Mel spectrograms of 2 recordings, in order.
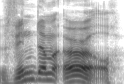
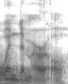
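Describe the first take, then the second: First: The name is said in a German accent. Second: The name is said in a plain English accent.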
